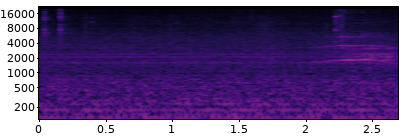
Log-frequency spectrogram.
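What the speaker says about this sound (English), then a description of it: "Call up the horse." A horse in a video game lets out a single clear whinny, loud and close, over a steady hum of in-game ambience.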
